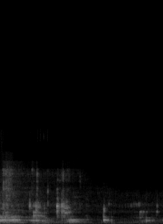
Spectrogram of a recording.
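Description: A man's muttering and wet mouth sounds, lip noises and small clicks, tailing off after about a second and a half.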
